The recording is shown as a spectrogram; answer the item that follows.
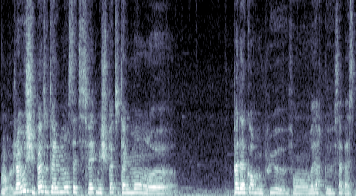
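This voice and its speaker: In a room with audible echo, a woman with a fairly high pitch speaks at a moderate pace with ordinary pitch variation and long, frequent pauses. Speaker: YouTuber. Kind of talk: casual vlog.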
